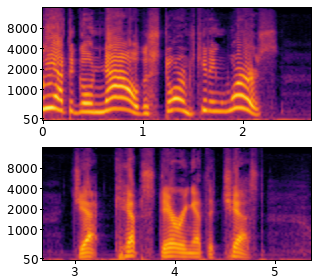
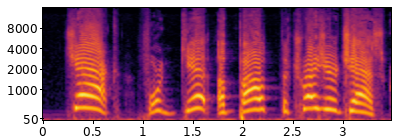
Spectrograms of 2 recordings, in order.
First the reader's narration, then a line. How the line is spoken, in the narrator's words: cried Annie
